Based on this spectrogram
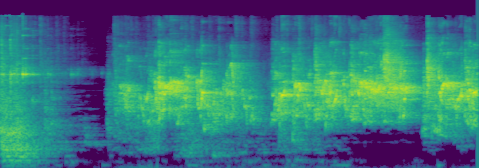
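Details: Aviary budgerigars sing a chattering warble; a thin squeaky note opens, then brief quiet, then bursts of scratchy twittering and chirps run to the end.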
